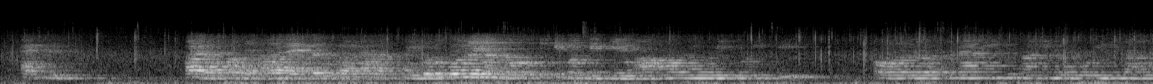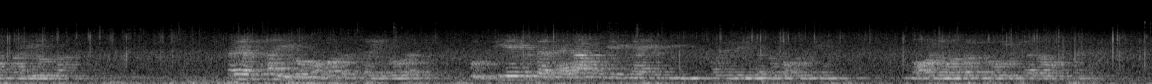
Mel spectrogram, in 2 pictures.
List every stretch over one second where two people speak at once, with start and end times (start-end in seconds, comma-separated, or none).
2.2-4.5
